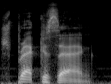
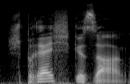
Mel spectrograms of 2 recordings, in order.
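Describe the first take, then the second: First: It is said with an English pronunciation. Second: It is said with a German pronunciation. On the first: The speaker calls it wrong. "not Sprechgesang" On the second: The speaker calls it right. "That's how you say it"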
